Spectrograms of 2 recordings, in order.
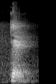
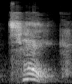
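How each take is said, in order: First: The t is said without a puff of air. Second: The t is said with a puff of air. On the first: The speaker calls it wrong. "you don't say take" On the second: The speaker calls it right. "You say take. ... some kind of air coming out ... we call it aspiration"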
